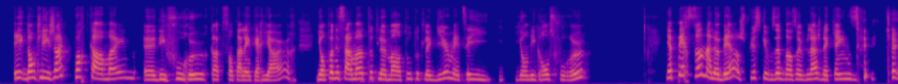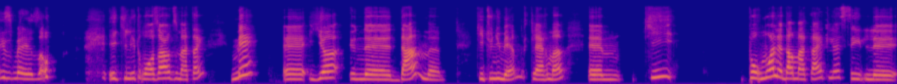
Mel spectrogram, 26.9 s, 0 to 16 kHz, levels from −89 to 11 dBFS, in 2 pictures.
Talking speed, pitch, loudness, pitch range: 175 wpm, 225 Hz, -26 LUFS, 205-265 Hz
